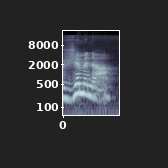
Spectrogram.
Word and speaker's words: Zimina: Zimina, or Jimina. They pronounce it that way.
